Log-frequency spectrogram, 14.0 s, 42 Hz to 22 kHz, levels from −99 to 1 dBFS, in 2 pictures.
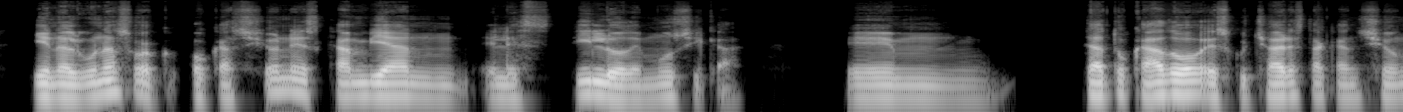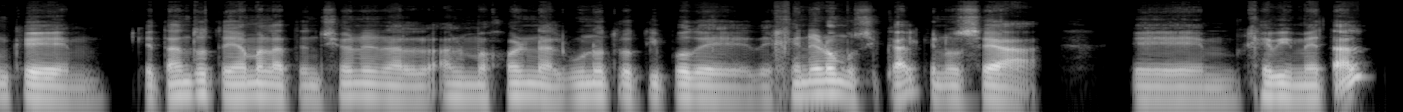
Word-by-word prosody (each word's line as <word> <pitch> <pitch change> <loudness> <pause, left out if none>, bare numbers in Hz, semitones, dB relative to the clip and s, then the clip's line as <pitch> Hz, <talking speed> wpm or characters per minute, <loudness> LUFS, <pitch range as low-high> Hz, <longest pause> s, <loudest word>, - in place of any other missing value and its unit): y 105 - +4
en 100 - +4
algunas 110 +6 +4
oca - - -2
ocasiones 130 -4 -3
cambian 105 -3 +2
el 95 -1 -6
estilo 100 +2 +2
de 90 - -1
música. 100 +3 -8 0.5
Em, 95 -3 -4 0.4
¿te - - +5
ha - - +6
tocado 120 +3 +6
escuchar 105 -1 +2
esta 105 -1 -4
canción 95 +1 -6
que 90 -5 +1 0.2
que - - -10
tanto 110 +4 -1
te - - -7
llama 100 +1 +1
la 95 - +1
atención 95 +3 -6
en 100 -1 -3
al 90 -1 -4
a 100 - -7
lo 100 - -5
mejor 100 +2 -4
en 105 - -2
algún 95 +2 -4
otro 105 - -3
tipo 100 0 -2
de 90 -3 -3
de 85 - -13
género 115 +3 +2
musical 105 -5 -3
que - - -9
no 95 0 -4
sea, - - +2 0.4
em, 85 -1 -6
heavy 105 -2 0
metal? 95 - +1
100 Hz, 185 wpm, -24 LUFS, 95-105 Hz, 0.5 s, ha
